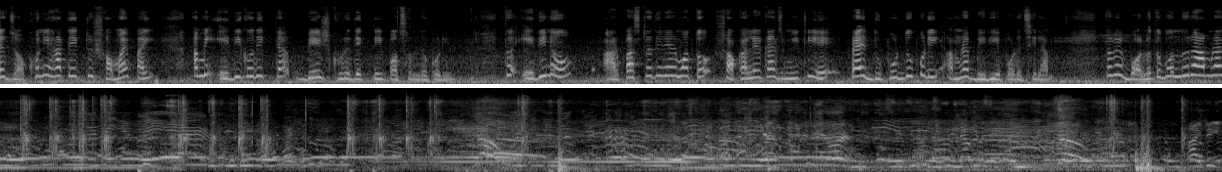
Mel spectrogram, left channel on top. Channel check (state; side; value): different; both; correlation 0.01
